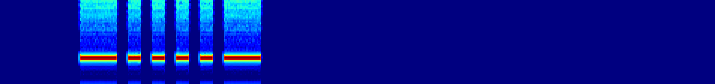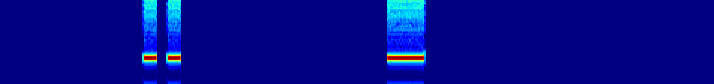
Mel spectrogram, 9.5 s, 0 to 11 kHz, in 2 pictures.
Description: Morse code, heard as a keyed tone, about 15 wpm, spaced as for 5 wpm, 1000 Hz. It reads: - IT
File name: qotdfiles / 5wpm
